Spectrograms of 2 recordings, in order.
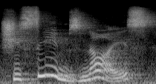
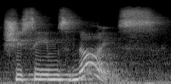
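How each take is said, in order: First: The stress falls before the word nice. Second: The stress falls on the word nice. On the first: "when we are stressing on the first sentence" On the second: "we are stressing on nice"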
